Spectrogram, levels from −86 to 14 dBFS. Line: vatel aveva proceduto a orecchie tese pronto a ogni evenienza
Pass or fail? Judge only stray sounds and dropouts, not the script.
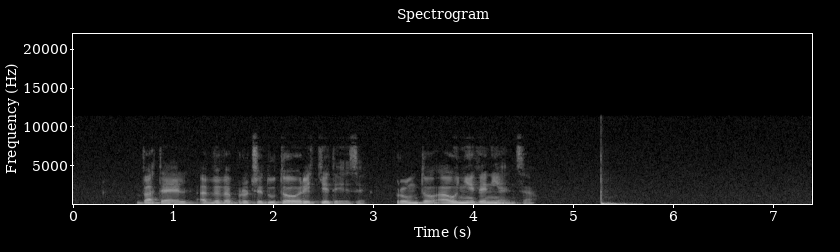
fail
